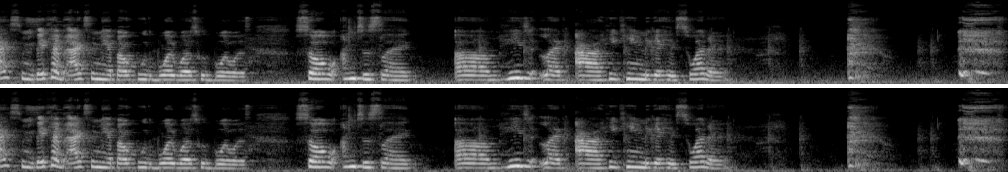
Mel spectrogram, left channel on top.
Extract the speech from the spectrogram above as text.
asking me about who the boy was. So I'm just like, he came to get his sweater.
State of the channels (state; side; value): noise; left; rumble, 24 dB below the sound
